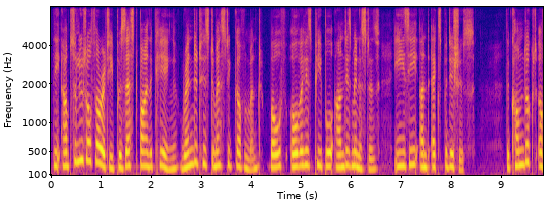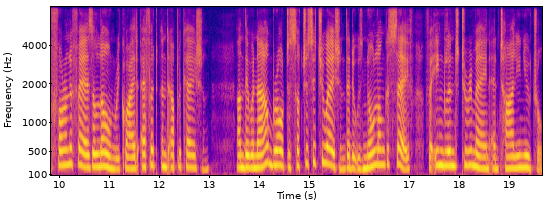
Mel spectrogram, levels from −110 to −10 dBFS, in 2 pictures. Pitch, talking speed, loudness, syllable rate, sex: 230 Hz, 160 wpm, -19 LUFS, 5.5 syllables/s, female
